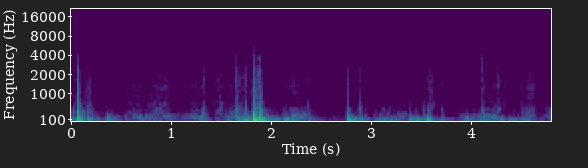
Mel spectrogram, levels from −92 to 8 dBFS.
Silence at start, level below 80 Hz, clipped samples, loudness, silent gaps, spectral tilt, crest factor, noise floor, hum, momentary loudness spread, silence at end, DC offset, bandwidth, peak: 0.05 s; -50 dBFS; under 0.1%; -39 LUFS; none; -11.5 dB/octave; 26 dB; -67 dBFS; none; 28 LU; 0.5 s; under 0.1%; 3.7 kHz; -14 dBFS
